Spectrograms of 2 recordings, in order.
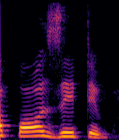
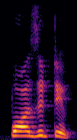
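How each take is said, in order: First: positive drawn out at half pace, po, zi-tiv; slow, syllable by syllable. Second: Said in the usual way. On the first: Shown as a demonstration. Teacher answers own quiz for learners, slow and split. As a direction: split positive slowly into its parts.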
